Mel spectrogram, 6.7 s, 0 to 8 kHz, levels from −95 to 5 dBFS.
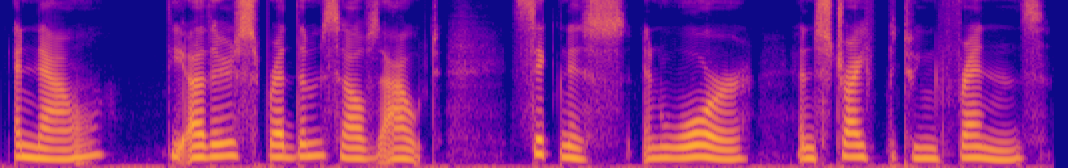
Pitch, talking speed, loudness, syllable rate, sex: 195 Hz, 115 wpm, -19 LUFS, 3.8 syllables/s, female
